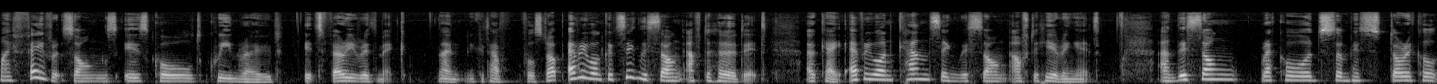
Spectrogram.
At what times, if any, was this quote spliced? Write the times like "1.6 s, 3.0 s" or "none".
none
